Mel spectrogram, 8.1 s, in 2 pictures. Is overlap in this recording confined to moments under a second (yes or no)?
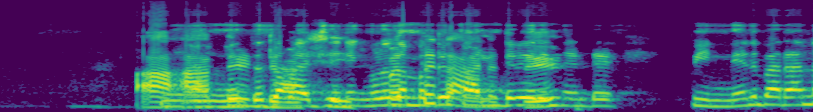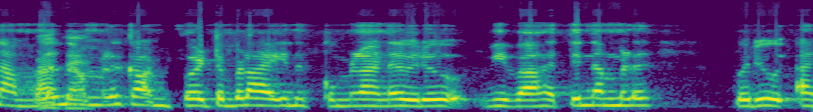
no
